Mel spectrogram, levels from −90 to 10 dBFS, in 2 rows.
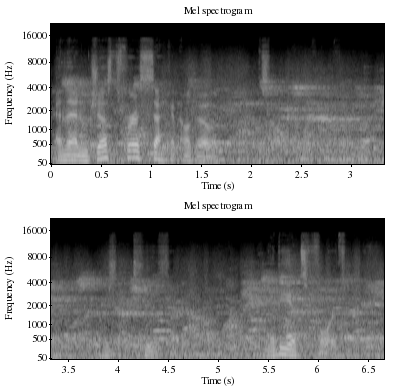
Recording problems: murmuring crowd; loud; throughout; 3 dB below the speech

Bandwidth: 14.5 kHz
